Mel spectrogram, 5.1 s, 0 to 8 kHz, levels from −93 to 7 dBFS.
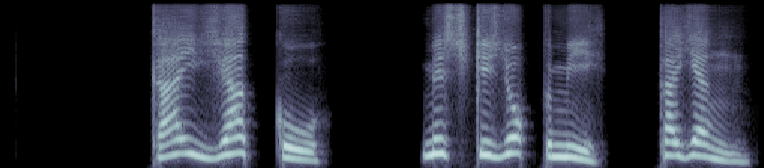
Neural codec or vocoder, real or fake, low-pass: codec, 16 kHz, 0.3 kbps, FocalCodec; fake; 7.2 kHz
